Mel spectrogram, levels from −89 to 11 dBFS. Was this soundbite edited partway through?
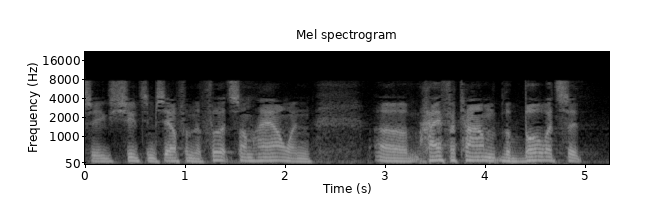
yes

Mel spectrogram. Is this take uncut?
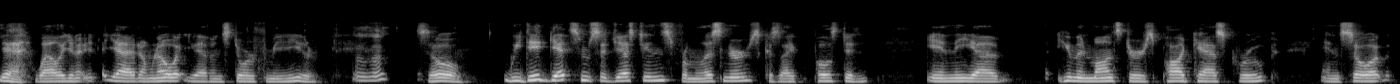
yes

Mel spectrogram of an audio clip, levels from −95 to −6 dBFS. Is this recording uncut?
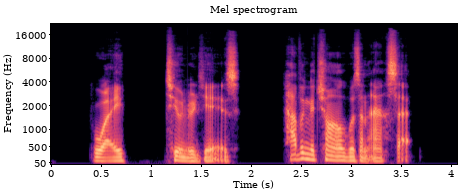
no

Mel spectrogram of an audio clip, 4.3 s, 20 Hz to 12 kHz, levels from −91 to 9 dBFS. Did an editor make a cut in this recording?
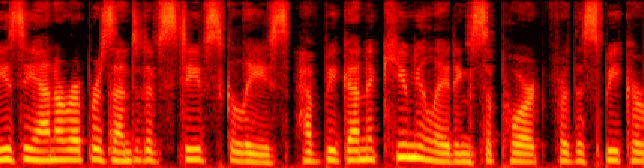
no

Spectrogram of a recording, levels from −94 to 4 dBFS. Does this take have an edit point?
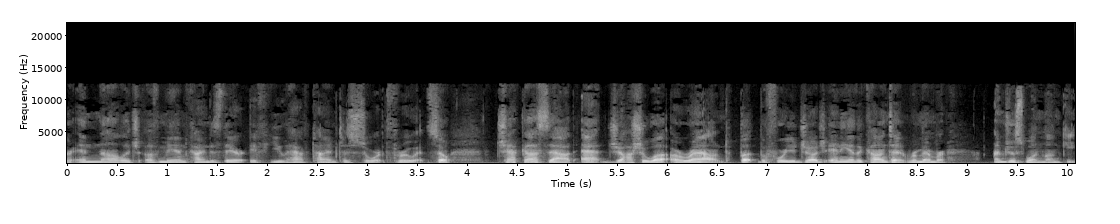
yes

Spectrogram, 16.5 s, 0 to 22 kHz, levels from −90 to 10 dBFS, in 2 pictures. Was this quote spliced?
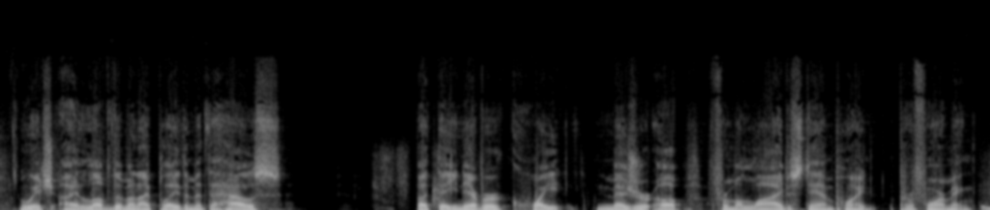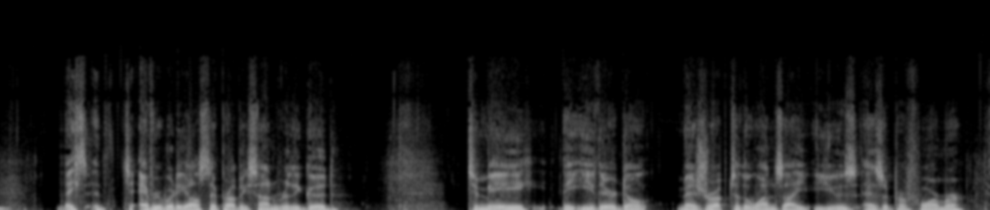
no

